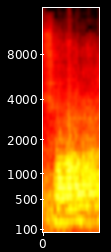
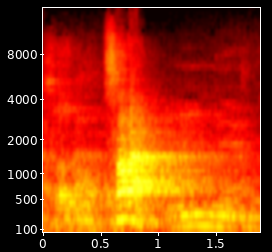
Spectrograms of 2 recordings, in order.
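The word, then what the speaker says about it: صلاة: Kalau orang yang tidak belajar Al-Quran dari lisan ke lisan, dia akan membacanya apa? Sholawat kan? Sholawat. Tapi bacanya benar bagaimana? Salat.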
